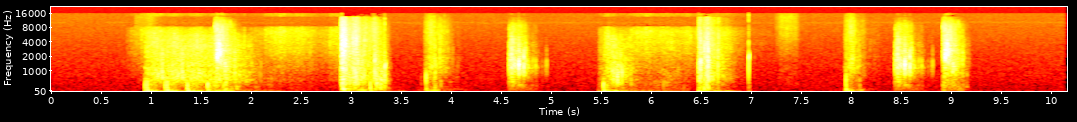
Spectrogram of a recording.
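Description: Dirt crunches and crumbles as it is dug away in quick bursts.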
